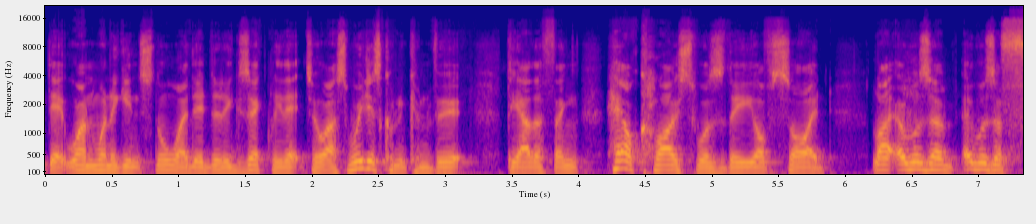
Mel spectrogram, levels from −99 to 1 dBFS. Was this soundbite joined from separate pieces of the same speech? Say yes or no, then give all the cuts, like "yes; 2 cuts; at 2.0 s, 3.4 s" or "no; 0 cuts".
yes; 1 cut; at 3.5 s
